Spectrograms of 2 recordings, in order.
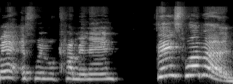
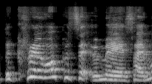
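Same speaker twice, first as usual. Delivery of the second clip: usual speaking voice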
